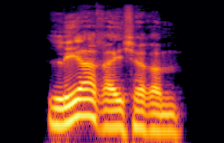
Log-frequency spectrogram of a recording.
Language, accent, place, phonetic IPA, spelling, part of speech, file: German, Germany, Berlin, [ˈleːɐ̯ˌʁaɪ̯çəʁəm], lehrreicherem, adjective, De-lehrreicherem.ogg
- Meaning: strong dative masculine/neuter singular comparative degree of lehrreich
